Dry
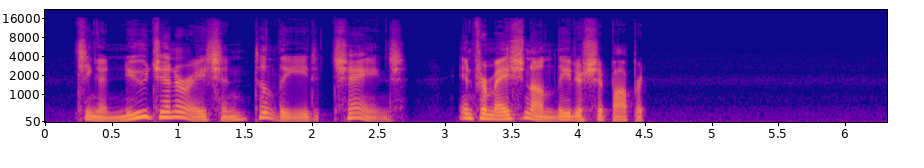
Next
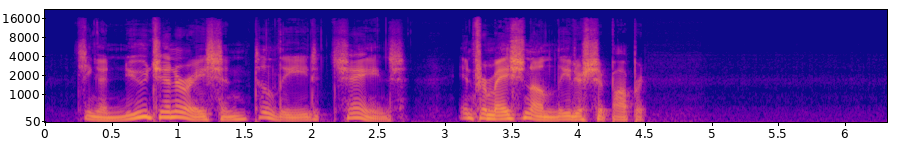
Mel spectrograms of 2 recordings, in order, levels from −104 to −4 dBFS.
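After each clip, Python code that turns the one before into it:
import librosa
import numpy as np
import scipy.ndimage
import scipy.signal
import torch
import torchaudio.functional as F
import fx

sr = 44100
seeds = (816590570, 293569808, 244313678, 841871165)

y = fx.transient(x, sr, attack_db=-9, sustain_db=7)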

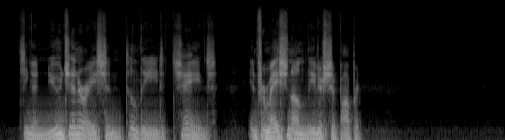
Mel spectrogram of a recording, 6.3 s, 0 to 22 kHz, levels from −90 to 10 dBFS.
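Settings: y = fx.octave_divider(x, sr, octaves=2, level_db=4.0)
y = fx.peak_eq(y, sr, hz=300.0, db=3.5, octaves=1.5)
y = fx.notch_comb(y, sr, f0_hz=460.0)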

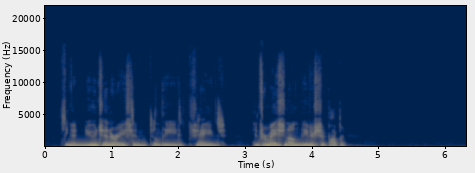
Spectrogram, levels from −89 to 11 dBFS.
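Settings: y = fx.env_phaser(x, sr, low_hz=250.0, high_hz=4700.0, full_db=-28.5)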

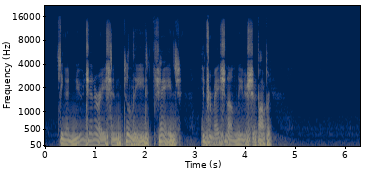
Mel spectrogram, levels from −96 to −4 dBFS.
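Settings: y = fx.over_compress(x, sr, threshold_db=-35.0, ratio=-1.0)
y = y * 10.0 ** (-3.0 / 20.0)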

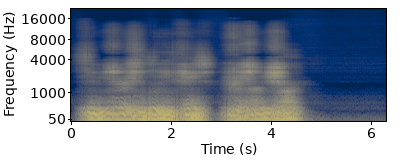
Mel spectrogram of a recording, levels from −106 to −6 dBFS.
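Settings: y = fx.spec_blur(x, sr, span_ms=239.0)
y = y * 10.0 ** (8.0 / 20.0)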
